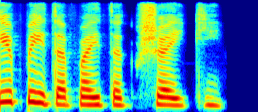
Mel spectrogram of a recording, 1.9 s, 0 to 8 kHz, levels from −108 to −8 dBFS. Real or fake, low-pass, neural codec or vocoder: fake; 7.2 kHz; codec, 16 kHz, 2 kbps, X-Codec, HuBERT features, trained on LibriSpeech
